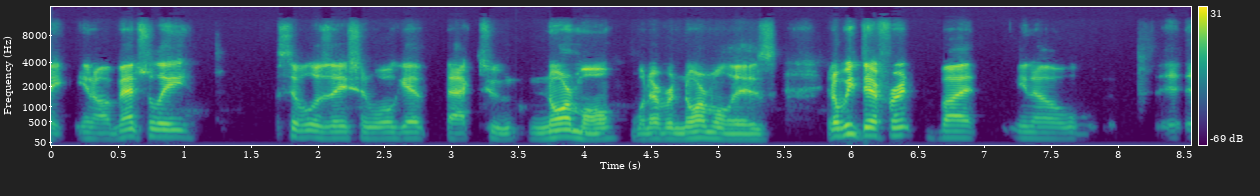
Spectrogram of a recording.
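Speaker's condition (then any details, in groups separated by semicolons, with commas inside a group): No condition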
